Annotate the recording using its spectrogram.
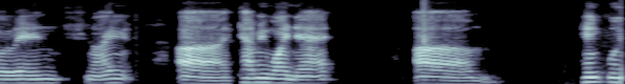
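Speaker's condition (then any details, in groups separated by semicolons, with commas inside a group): Cerebral palsy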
